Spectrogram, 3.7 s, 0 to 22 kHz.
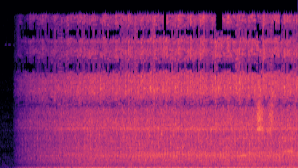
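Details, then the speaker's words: Mini with 1275 MG Metro A-Plus engine (72bhp), fresh after a head gasket failure and a Vmaxscart supercharger kit with decompression plate: catches and settles into a steady low idle of about 875–900 rpm, even and healthy. "running unun R the moment is about 875 to 900 uh usually comes a bit smoother with the supercharger because it's lower compression with the uh decompression plate here"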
